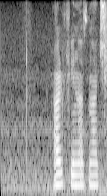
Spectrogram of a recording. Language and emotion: Russian, neutral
